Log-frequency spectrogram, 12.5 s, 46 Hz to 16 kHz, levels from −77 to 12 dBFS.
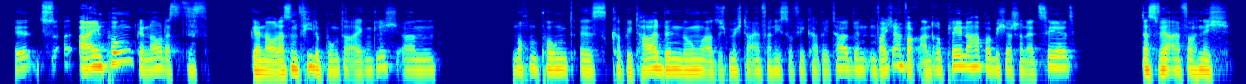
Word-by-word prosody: Äh, 145 +3 0
z - - -5 0.2
ein 155 +3 +7
Punkt, 225 +4 +4
genau. 140 +1 +1
Das 130 - -3
ist - - -16
das 125 - -7 0.4
genau, 115 -2 +5
das 115 0 +3
sind 140 -3 +3
viele 155 -3 +3
Punkte 125 +1 -5
eigentlich. 130 +7 -5
Ähm, 130 0 -4 0.8
noch 130 +3 -3
'n 135 -3 -2
Punkt 135 -1 0
ist 120 -1 -3
Kapitalbindung. 130 0 +2
Also, 115 -1 -3
ich 105 - -11
möchte 125 -1 -4
einfach 120 0 -5
nicht 125 -2 -4
so 115 - -9
viel 115 +1 -9
Kapital 120 +5 -3
binden, 130 -1 -4
weil 125 - +2
ich 180 - -2
einfach 175 - +1
andere 120 +5 -3
Pläne 165 -1 +3
habe, 160 -3 +1
habe 130 -1 0
ich 125 - -4
ja 130 - -2
schon 120 -1 -6
erzählt. 155 +8 -1 0.6
Das 130 0 +3
wäre 135 -1 +5
einfach 130 -1 -1
nicht 125 -3 -1
130 Hz, 210 wpm, -24 LUFS, 120-145 Hz, 0.8 s, ein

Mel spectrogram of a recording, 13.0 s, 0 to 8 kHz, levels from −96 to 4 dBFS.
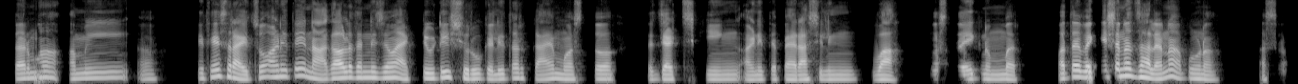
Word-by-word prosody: तर 135 +1 +2
मग 160 +2 -1 0.2
आम्ही 150 +5 -3
अ, 120 +2 -9 0.5
तिथेच 185 +8 -1
राहायचो 150 +2 +3
आणि 185 +1 +2
ते 210 0 +1
नागावला 145 +1 +4
त्यांनी 160 0 +1
जेव्हा 155 +1 +3
अ‍ॅक्टिव्हिटीज 140 +6 0
सुरू 130 0 +1
केली 125 +1 0
तर 145 -1 -1
काय 120 +3 0
मस्त 120 +1 -3 0.6
जेट 120 0 +3
स्कीइंग 120 0 -5
आणि 115 +1 0
ते - - -2
पॅरासेलिंग 115 0 0 0.3
वाह! 110 -2 +4 0.4
मस्त - - -9
एक 130 +1 -4
नंबर. 120 -2 0 0.4
मग 135 - +2
ते 180 - +6
व्हॅकेशनच 180 +4 +3
झालं 150 -6 +4
ना 190 -2 +2
पूर्ण 130 -5 -1 0.5
असं. - - -13
135 Hz, 150 wpm, -23 LUFS, 120-160 Hz, 0.6 s, ते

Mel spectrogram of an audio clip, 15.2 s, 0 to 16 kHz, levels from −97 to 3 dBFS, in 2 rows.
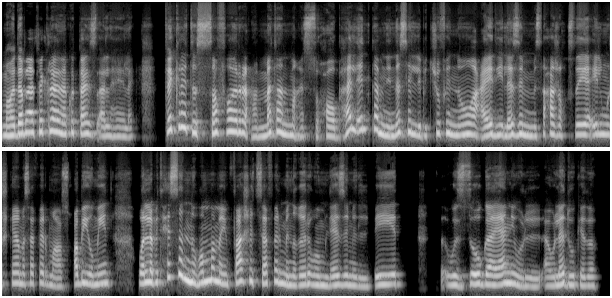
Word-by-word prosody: ما 205 -1 +1
هو 215 - +5
ده 240 +2 +6
بقى 270 +1 +6
فكرة، 285 +1 +4
أنا 245 -3 +4
كنت 265 0 -3
عايزة 240 0 +2
أسألها 195 -1 -4
لَك. 180 +1 -12 0.4
فكرة 370 +4 +4
السفر 270 +2 +2
عامةً 190 +8 0 0.2
مع 205 -2 -3
الصحاب، 190 0 -3
هل 315 +6 +2
أنتَ 335 +3 -1
من 240 -8 +3
الناس 250 +8 0
اللي 230 -6 0
بتشوف 240 +6 -7
إنّه 220 -4 +1
هو - - +2
عادي 215 +1 +2
لازم 215 0 +1
مساحة 235 +5 -1
شخصيّة، 225 +1 -1
إيه 220 - -2
المشكلة 235 0 -3
ما 230 - -2
أسافر 230 +1 -6
مع 180 -4 -6
أصحابي 205 +8 -3
يومين 220 +2 -1 0.4
والّا 235 +2 +6
بتحس 310 - -2
إن 310 -10 +6
هم 260 +5 +2
ما 250 - +2
ينفعش 245 +6 +1
تسافر 255 -1 -3
من 200 -4 -1
غيرهم 200 0 -2
لازم 200 +1 -2
البيت 200 +5 -4 0.5
والزوجة 200 +3 -1
يعني 215 +3 +2
والأولاد 180 +3 -4
وكده؟ 185 -2 -6
220 Hz, 195 wpm, -20 LUFS, 200-250 Hz, 0.5 s, ده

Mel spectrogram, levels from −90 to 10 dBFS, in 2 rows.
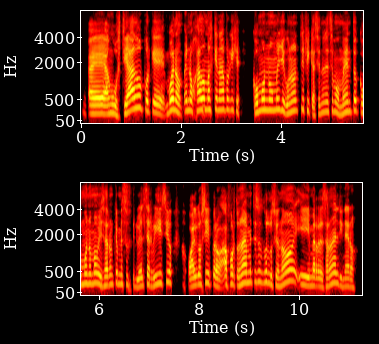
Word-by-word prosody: eh, 180 0 +7
angustiado 195 - +4
porque, 220 -6 0
bueno, 235 -1 +5
enojado 240 +2 +3
más 260 -1 -1
que 270 - -1
nada 255 +1 +1
porque 265 -1 -5
dije: 235 -2 -5 0.2
"¿Cómo 235 +6 0
no 250 -1 -1
me 265 +1 -2
llegó 220 -7 -1
la 225 - -1
notificación 240 -6 -5
en 215 - -6
ese 220 +2 -6
momento? 215 +5 -2
¿Cómo 205 +3 -3
no 220 - -2
me 230 - -3
avisaron 200 -1 -2
que 235 - -5
me 210 -1 -8
suscribió 185 -5 -8
el 175 - -6
servicio?", 215 +5 -2 0.3
o 155 - -3
algo 190 +5 0
así, 235 +2 -2
pero - - -1
afortunadamente 220 +5 0
se 255 0 -7
solucionó 230 +3 -1
y 190 -3 -3
me 180 0 0
regresaron 170 +5 -2
el 235 - -2
dinero. 165 -4 -4
215 Hz, 215 wpm, -22 LUFS, 185-245 Hz, 0.3 s, eh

